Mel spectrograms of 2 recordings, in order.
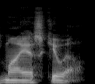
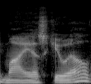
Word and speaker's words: MySQL: So, what is MySQL? Well, it's a version of SQL. We'll talk about that in a minute. People in the know don't say MySQL. They say MySQL. That's generally how it's pronounced.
